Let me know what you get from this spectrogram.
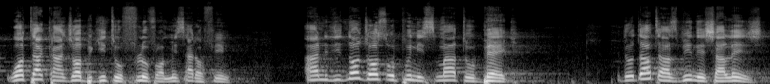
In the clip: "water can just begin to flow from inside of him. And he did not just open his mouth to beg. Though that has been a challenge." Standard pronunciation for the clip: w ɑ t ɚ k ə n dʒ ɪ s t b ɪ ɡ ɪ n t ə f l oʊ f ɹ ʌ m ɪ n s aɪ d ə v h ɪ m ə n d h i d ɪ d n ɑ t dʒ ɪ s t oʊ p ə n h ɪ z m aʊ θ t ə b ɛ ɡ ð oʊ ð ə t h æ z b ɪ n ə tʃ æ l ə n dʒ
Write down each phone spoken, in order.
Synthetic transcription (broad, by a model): w ɑ t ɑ k ə n dʒ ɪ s b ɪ ɡ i n t ə f l oʊ f ɹ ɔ m ɪ n s aɪ d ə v h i m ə n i d ɪ d n ɑ t dʒ ɪ s t oʊ p ə n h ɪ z m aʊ t ə b ɛ ɡ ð oʊ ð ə t h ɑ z b ɪ n ə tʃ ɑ l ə n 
